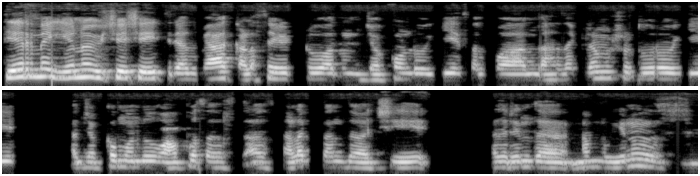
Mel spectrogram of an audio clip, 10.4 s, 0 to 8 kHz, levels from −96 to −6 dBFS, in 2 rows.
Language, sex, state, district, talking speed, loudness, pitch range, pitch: Kannada, male, Karnataka, Bijapur, 160 wpm, -23 LUFS, 155-180 Hz, 170 Hz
